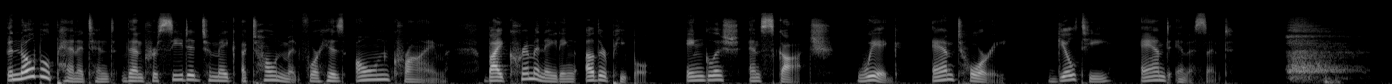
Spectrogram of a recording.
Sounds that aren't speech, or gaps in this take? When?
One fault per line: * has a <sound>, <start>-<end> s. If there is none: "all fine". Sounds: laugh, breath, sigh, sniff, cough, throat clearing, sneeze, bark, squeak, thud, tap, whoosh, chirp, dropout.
* has a sigh, 12.8-13.7 s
